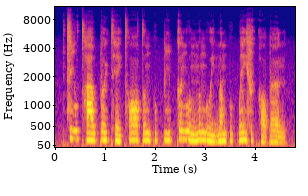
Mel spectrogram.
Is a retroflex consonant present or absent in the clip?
absent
